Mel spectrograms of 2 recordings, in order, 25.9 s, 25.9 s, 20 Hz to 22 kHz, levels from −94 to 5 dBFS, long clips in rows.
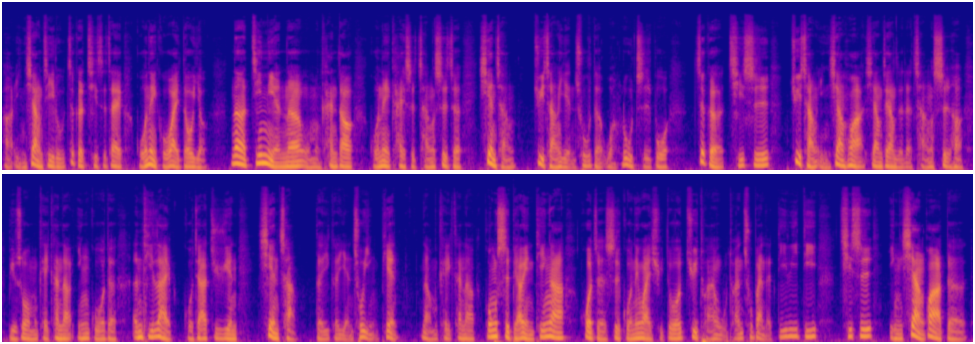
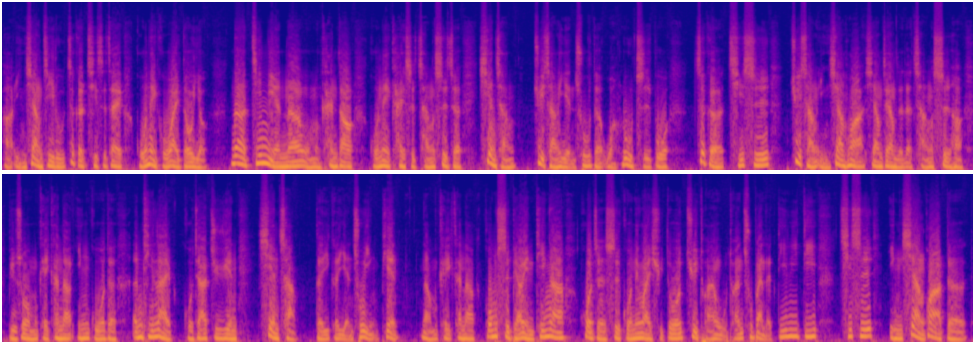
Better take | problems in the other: first | distortion; heavy; 5 dB below the speech

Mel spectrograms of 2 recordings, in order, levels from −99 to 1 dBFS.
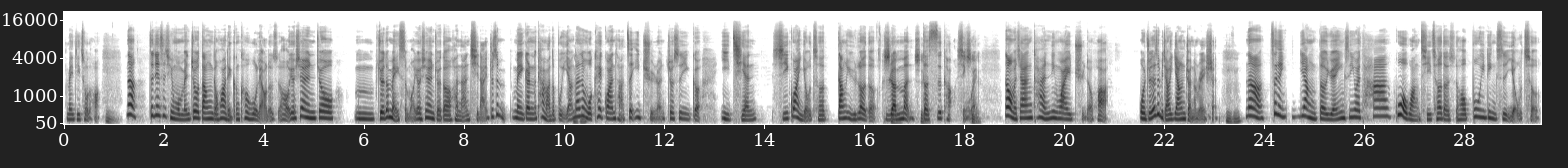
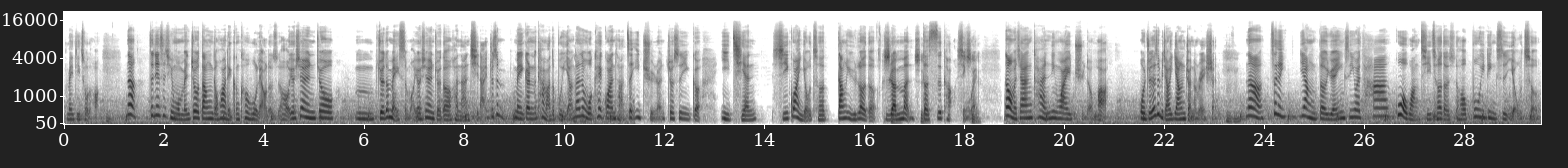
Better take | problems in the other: first | low rumble; noticeable; until 11 s and from 19 s on; 15 dB below the speech

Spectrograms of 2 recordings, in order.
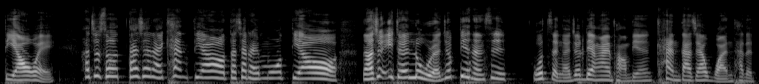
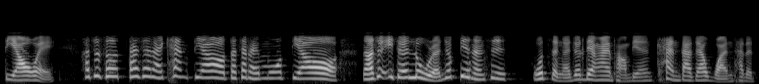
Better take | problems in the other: first | phone-call audio; nothing above 3 kHz

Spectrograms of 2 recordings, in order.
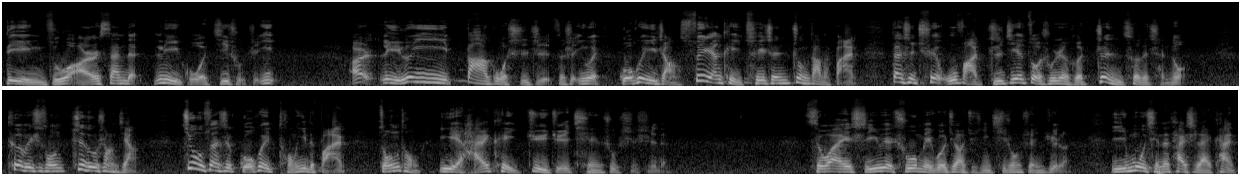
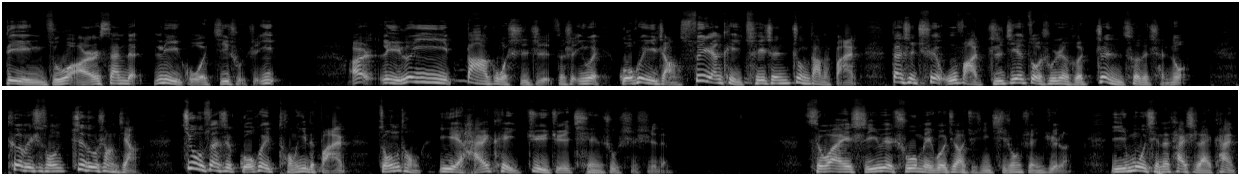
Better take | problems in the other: second | hiss; faint; throughout; 25 dB below the speech

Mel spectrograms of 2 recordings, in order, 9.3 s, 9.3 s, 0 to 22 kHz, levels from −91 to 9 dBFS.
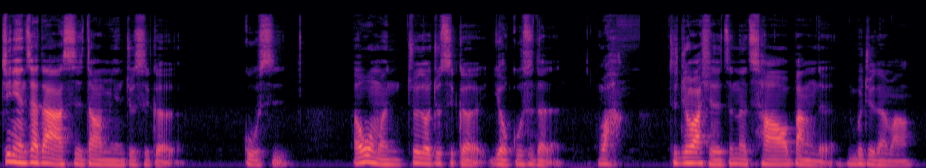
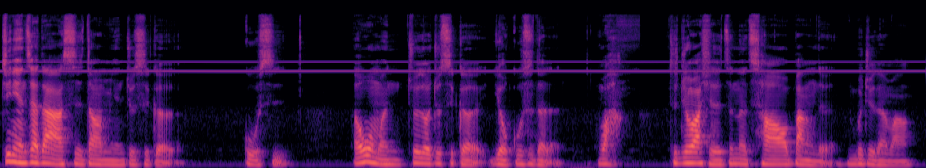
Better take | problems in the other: first | high-pitched whine; faint; throughout; 4 kHz, 20 dB below the speech

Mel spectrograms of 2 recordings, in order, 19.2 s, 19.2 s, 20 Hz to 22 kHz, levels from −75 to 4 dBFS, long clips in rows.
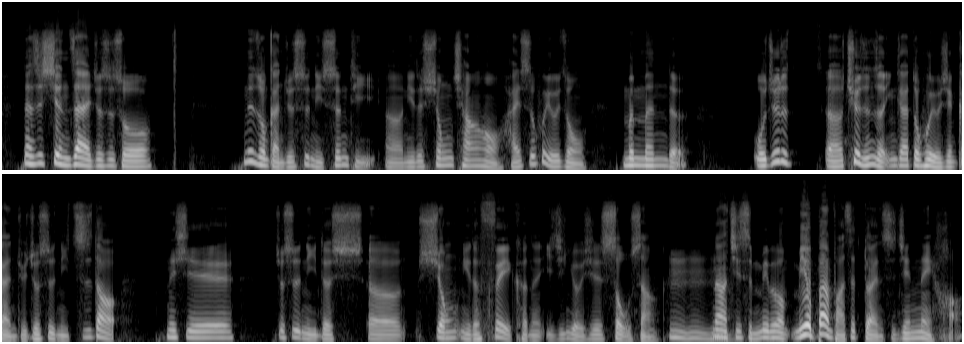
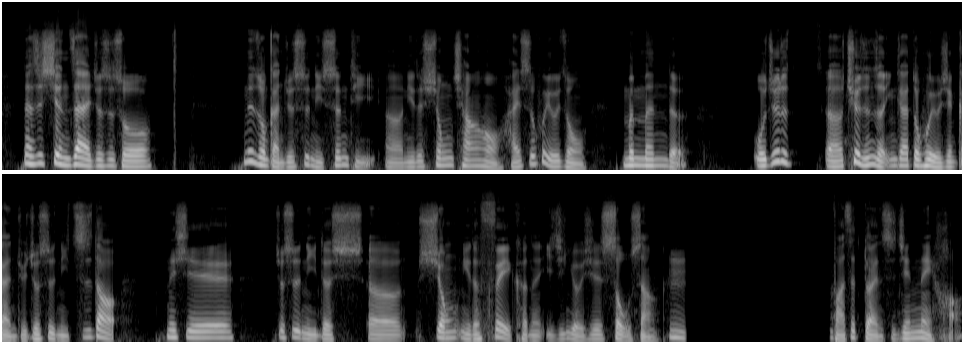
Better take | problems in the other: first | audio cutting out; at 16 s for 1.5 s

